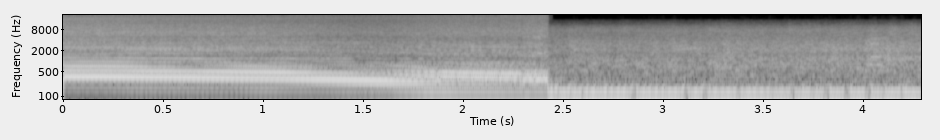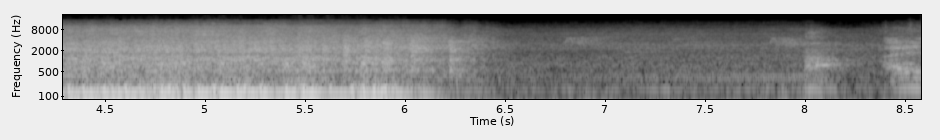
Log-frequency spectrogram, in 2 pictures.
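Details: Mercruiser 140 boat engine swapped into an S10 with GM ECU tune, not staying in closed loop: pedal held still at about 15, note climbs by itself, flares and drops away; rpm surging as spark advance jumps to about 35 degrees.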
